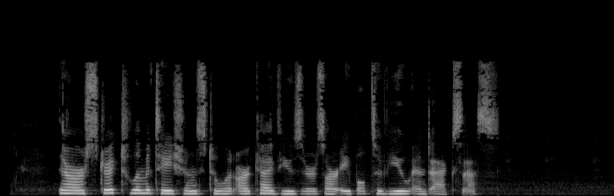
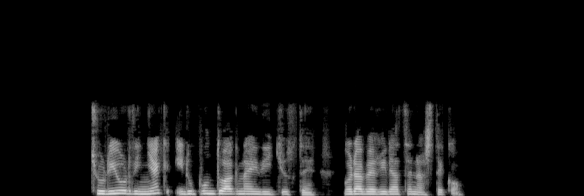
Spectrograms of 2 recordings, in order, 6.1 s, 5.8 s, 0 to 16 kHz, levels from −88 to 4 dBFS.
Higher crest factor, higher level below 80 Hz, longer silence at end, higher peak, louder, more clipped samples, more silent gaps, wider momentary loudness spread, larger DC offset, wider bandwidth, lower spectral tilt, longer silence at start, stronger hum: about the same, 18 dB vs 18 dB; second, -80 dBFS vs -66 dBFS; about the same, 1.2 s vs 1.2 s; second, -10 dBFS vs 0 dBFS; second, -26 LUFS vs -18 LUFS; neither; second, none vs 3.35-3.44 s; about the same, 12 LU vs 11 LU; neither; first, 11.5 kHz vs 7.8 kHz; second, -4.5 dB/octave vs -6.5 dB/octave; second, 0.6 s vs 0.9 s; neither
